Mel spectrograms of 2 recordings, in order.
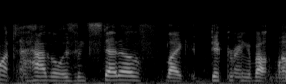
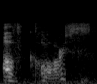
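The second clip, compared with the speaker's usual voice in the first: a touch of offence, pitched up; slightly offended; 7 semitones higher than usual. Acted. Adventurer answering the innkeeper, slightly offended. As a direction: sound mildly insulted. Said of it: "I say, slightly offended".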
